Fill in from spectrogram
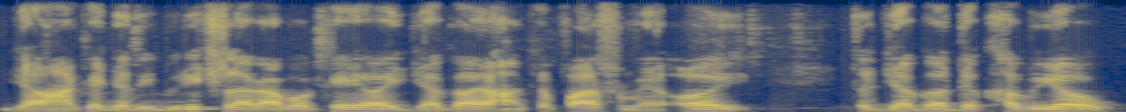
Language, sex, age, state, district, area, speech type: Maithili, male, 60+, Bihar, Muzaffarpur, rural, spontaneous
